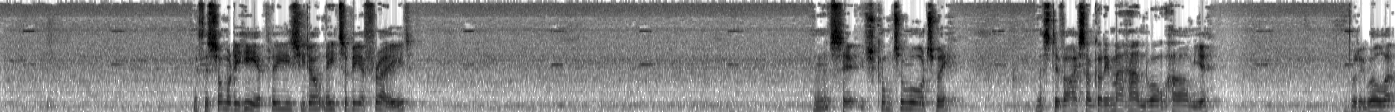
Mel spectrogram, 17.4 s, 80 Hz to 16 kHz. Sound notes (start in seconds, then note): 6.8 computer beeps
